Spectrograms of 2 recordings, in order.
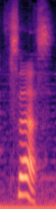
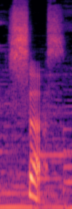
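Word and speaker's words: Sazh: we bother going up there besides getting items sess so that's how you say his name sess anything on either sides of these things oh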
